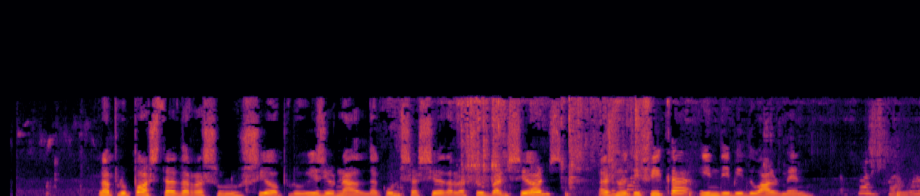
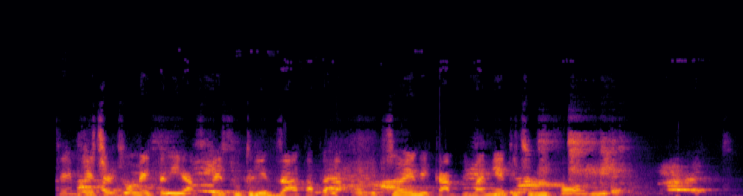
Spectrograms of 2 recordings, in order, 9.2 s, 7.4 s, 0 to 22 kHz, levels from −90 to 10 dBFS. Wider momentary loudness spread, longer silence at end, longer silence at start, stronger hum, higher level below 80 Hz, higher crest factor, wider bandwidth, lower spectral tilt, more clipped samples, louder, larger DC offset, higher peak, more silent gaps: first, 14 LU vs 9 LU; second, 0 s vs 0.35 s; second, 0.45 s vs 0.6 s; neither; second, -74 dBFS vs -54 dBFS; first, 20 dB vs 14 dB; first, 11.5 kHz vs 7.8 kHz; about the same, -4 dB/octave vs -5 dB/octave; neither; second, -21 LUFS vs -13 LUFS; neither; about the same, -2 dBFS vs 0 dBFS; neither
